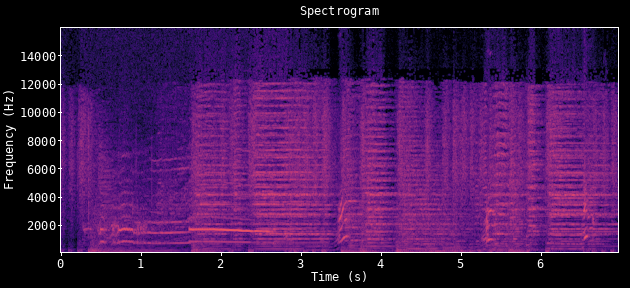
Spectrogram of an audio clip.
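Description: A dog barks and yelps over loud, busy music of the show open of the Wake Up Crew morning radio show on WGNS, with animal-like calls rising above a steady beat and no one speaking.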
